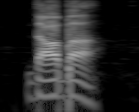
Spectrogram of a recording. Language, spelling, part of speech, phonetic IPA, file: Bengali, দাবা, noun, [ˈd̪a.ba], LL-Q9610 (ben)-দাবা.wav
- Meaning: chess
